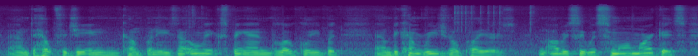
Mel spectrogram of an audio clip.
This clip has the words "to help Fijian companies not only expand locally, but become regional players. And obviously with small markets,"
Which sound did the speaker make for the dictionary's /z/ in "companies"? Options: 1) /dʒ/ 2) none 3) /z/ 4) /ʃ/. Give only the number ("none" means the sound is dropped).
3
